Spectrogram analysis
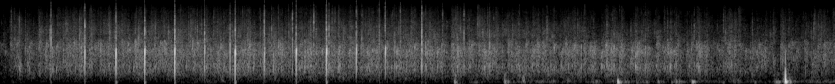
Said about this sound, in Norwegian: Men gi panelet en applaus.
